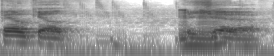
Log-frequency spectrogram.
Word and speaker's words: Peugeot: Peugeot. I don't know how to pronounce it.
